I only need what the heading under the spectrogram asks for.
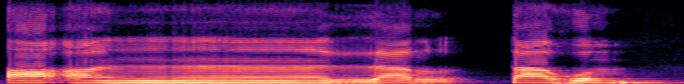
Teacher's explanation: یہاں پر دو حمزے ہیں، ایک حمزہ اوریجنل شکل میں ہے، دوسرا حمزہ الف کی شکل میں ہے، دونوں کو الگ الگ کر کے پڑھنا ہے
